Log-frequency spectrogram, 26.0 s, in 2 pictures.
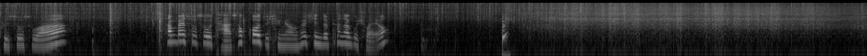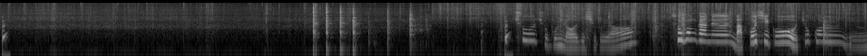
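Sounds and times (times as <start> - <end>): rice sizzling in a frying pan: 0.0 - 26.0
jar tapping on pan: 17.7 - 19.4.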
